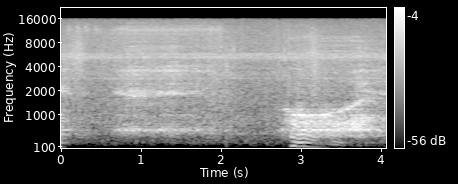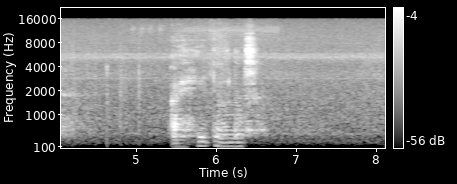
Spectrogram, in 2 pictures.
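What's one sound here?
A paper towel rustles softly under fingers.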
